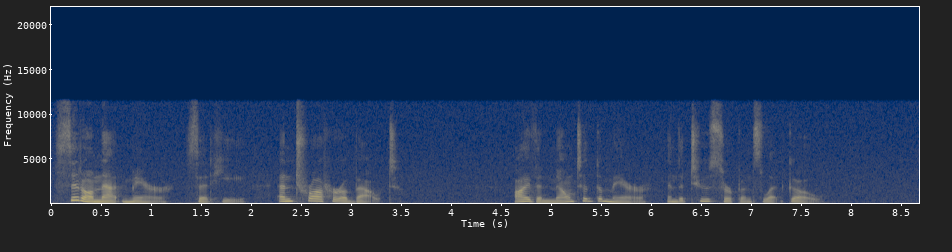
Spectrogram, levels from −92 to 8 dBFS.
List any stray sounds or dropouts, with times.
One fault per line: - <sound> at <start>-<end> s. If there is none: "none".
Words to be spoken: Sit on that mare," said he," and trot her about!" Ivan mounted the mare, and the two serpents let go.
none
